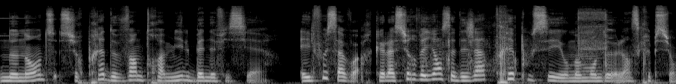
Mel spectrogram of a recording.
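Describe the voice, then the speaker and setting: With vocal fry and hardly any pauses, a woman speaks at a fairly slow pace and fairly low pitch with ordinary pitch variation. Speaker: podcast host and journalist. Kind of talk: scripted narration.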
